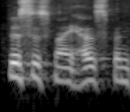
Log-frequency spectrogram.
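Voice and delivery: usual speaking voice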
